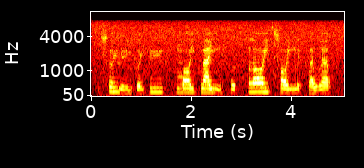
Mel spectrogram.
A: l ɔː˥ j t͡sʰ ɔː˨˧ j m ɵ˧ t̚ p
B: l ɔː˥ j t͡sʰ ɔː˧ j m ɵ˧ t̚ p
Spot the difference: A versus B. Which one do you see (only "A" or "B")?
B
